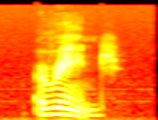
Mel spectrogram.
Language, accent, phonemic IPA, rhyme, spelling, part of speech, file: English, US, /əˈɹeɪnd͡ʒ/, -eɪndʒ, arrange, verb / noun, En-us-arrange.ogg
- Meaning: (verb) 1. To set up; to organize; to put into an orderly sequence or arrangement 2. To plan; to prepare in advance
